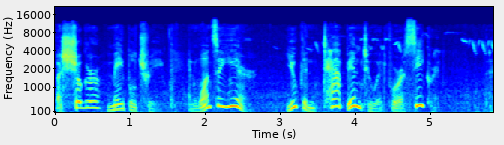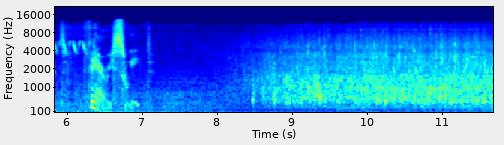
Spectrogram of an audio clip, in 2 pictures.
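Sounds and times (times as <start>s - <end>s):
speech: 0.0s - 5.2s, 5.9s - 7.2s
water from melting snow trickling into a small stream: 8.2s - 11.6s.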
